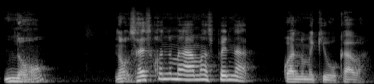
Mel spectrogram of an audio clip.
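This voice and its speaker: Fast-talking Mexican man telling stories. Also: fairly high pitch. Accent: Mexican Spanish. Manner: fast-talking, animated storyteller, slangy. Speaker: comedian guest. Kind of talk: casual interview chat.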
